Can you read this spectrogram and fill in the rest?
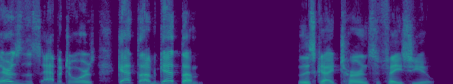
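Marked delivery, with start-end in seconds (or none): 0.0-2.0 loud yelling, pitched way up. A game narrator voices guards who have spotted the saboteurs, yelling out. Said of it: "these guys yelling out".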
